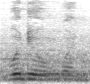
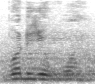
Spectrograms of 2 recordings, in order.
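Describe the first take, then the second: First: The words run together in a reduced form. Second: The same.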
